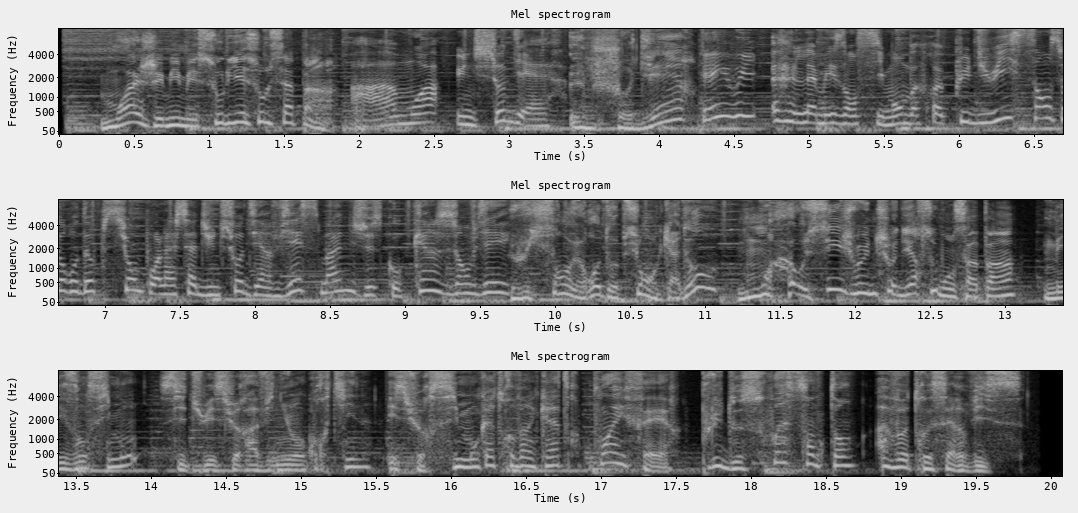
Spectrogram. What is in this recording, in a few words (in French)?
Spot radio; NRJ; VIESSMANN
